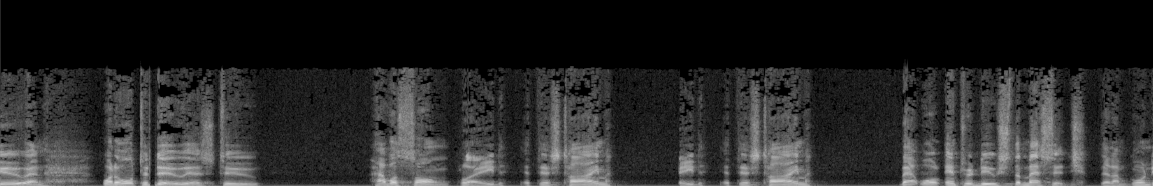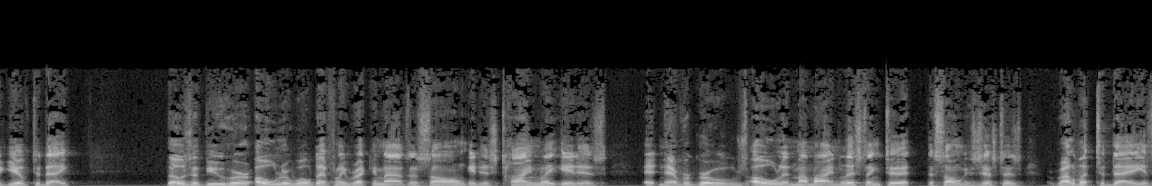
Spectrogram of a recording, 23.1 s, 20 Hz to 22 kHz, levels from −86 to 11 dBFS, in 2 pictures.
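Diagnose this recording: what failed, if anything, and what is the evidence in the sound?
The failure is at the playback stage, a stream segment repeated. From 6.78 s to 8.78 s the audio replays a stretch it has just played, adding about 2.0 s to the programme, with a small blip where it jumps back. The player fetched or queued the same segment twice, so a whole chunk plays again. A buffer underrun loop would stutter in short fragments, and a dropped segment would lose material. Here nothing is missing; a complete two-second block simply recurs.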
